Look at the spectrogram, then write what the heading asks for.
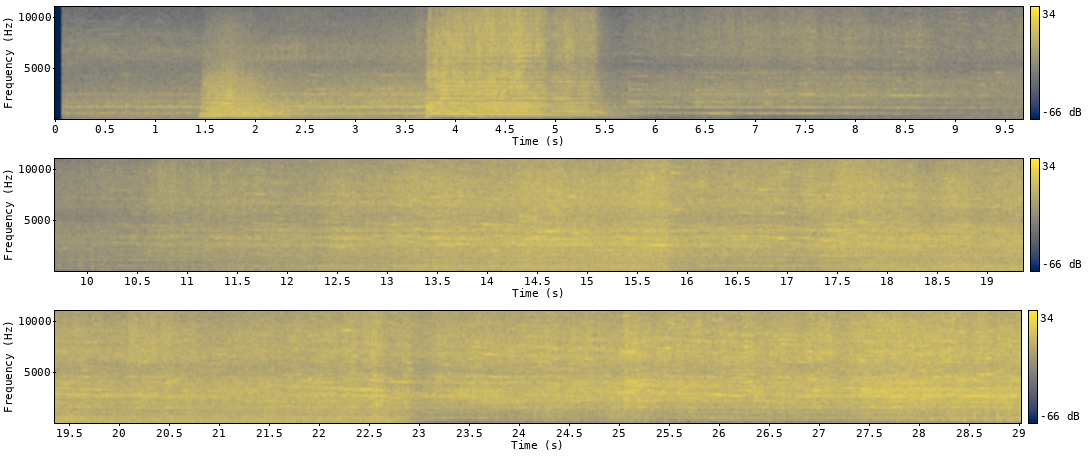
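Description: A locomotive air horn sounds two blasts for the grade crossing, the second longer and louder. The approaching double-stack intermodal train then grows louder until its container cars are rolling past, with steady wheel rumble and clickety-clack over the rail joints.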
